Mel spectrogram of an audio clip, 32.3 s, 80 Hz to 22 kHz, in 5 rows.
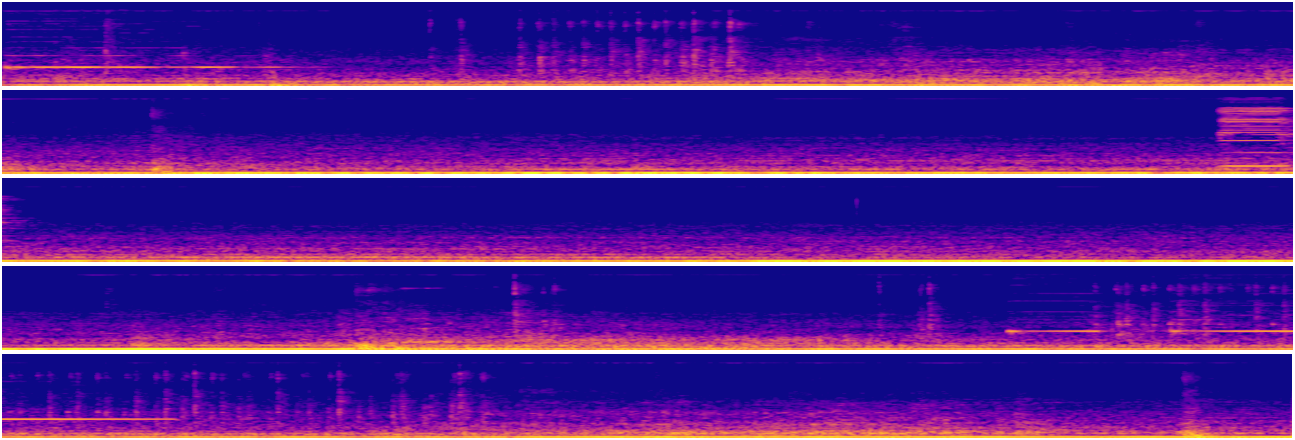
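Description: Thyssenkrupp elevator cab running with a steady low hum. A single high electronic tone sounds near the start. About 25 seconds in, the elevator's signal chime sounds, a short tone then a longer one, and a sharp click comes around the middle.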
